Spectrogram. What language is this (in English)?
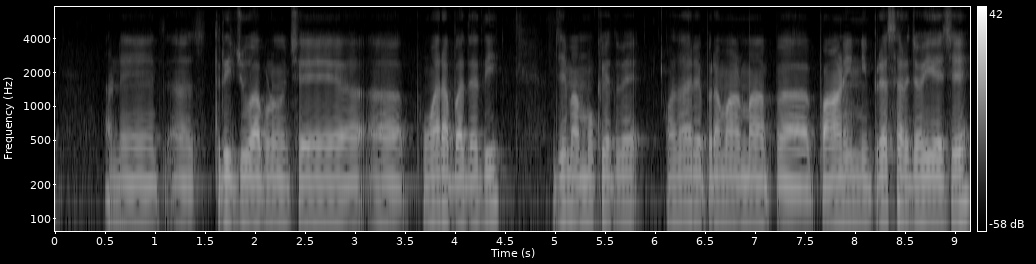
Gujarati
